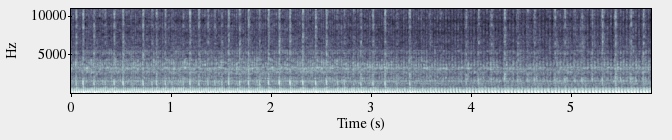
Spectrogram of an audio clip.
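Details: Stihl 070 chainsaw after bottom-end rebuild (excess axial play removed, new seal, drum and sprocket fitted; no choke, cover or bar yet) gives a loud, crisp two-stroke rasp with even firing pulses, no misses: normal running.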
